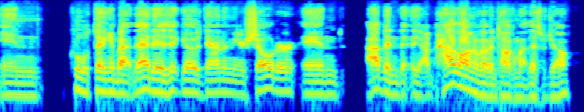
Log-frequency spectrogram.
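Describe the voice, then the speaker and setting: A man's voice: lowish voice, a little fast, no echo, studio quality. Laid-back profane man in his thirties. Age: 30s. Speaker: podcast host. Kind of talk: casual sports chat.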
